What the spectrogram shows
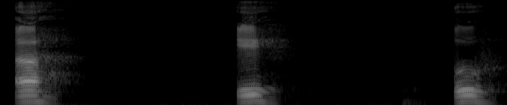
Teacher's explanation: हा हलक में बगैर दबा हुआ सांस। अदायगी के वक्त जुबान की जड़ को हलक की तरफ दबाए बगैर अदा करें।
